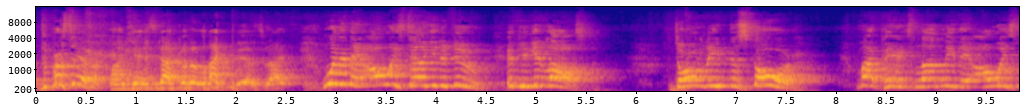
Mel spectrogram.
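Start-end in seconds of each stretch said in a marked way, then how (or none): 0.7-2.3 put-on louder, worried kid thought; mock alarm of a lost kid; loud panic. Child's panic retold. 6.4-7.8 slow and loud, each word hit; preacher's emphatic warning; emphatic rule. Retold or imitated.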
